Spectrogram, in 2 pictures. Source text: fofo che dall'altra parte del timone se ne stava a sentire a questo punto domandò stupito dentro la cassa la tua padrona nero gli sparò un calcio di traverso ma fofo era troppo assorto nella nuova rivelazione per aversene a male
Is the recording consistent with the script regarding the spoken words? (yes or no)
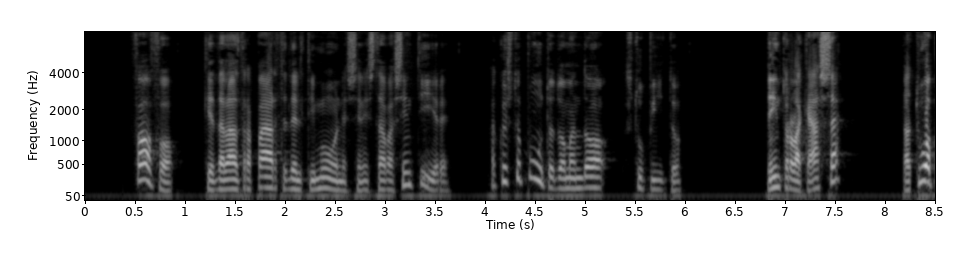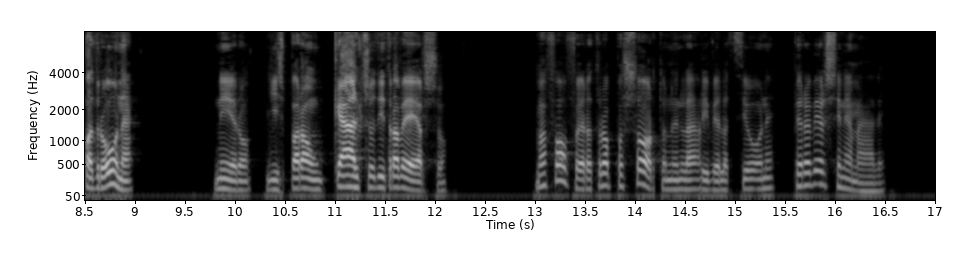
no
